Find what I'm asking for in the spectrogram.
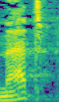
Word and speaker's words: gnat: English is a fascinating language containing many anomalies, including the redundant G in the word gnat, the unused K in knowledge, and the silent P in swimming baths.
